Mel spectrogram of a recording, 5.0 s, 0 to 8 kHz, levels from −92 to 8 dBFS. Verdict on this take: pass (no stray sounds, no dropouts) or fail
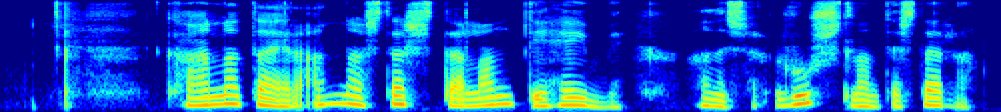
pass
